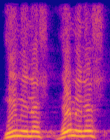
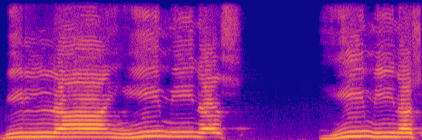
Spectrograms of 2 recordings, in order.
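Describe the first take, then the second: First: हे मिनश with the vowels run together; wrong blended vowel. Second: Very slow बिल्लाही मिनश with the kasra drawn out; slow careful recitation; separated vowels. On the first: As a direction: blur ही into हे as a mistake. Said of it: "ये गलत हो गया". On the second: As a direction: pull ही apart from मिनश. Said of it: "अलग अलग हुआ ना". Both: Shown as a demonstration.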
